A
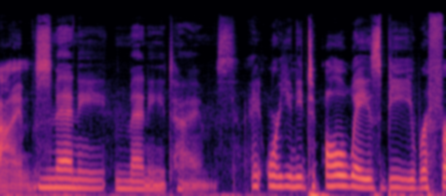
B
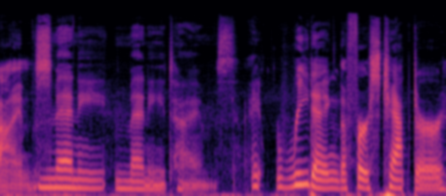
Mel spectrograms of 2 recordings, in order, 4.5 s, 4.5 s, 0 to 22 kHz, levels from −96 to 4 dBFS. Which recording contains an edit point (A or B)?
B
